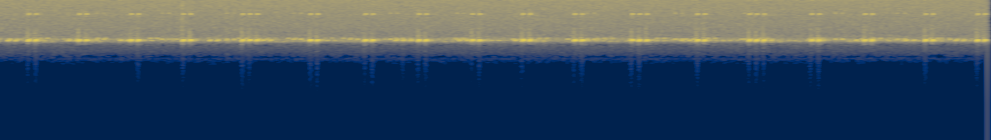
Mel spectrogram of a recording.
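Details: Crickets for tinnitus masking: shrill, continuous high trill broken by pulsed chirps about every half second, evenly spaced, with a faint hiss behind.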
